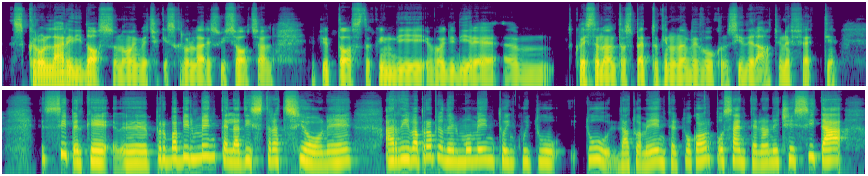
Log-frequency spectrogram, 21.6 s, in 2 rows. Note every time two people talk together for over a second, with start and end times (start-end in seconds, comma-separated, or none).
none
